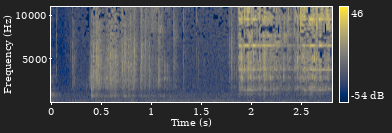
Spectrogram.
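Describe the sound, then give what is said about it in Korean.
Hard little coffee beans rattle and patter as they are dropped into a coffee grinder in two bursts, a scattered clattering pour that briefly swells louder, with no voices present. “원두 가는 소리 박PD 한번 더 들려드리세요”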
